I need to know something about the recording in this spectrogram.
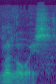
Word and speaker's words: McGaughys: symbols or it's just MGO very simple so if you have a question about that that is that is how you say it so I'll show you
